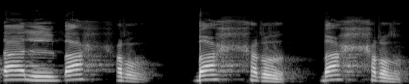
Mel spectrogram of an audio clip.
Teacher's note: bahr bahr tidak bahr bahr tidak perlu di nyongin yang diangkat yang dimajukan bukan bibir tapi yang diangkat adalah pangkal lidahnya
